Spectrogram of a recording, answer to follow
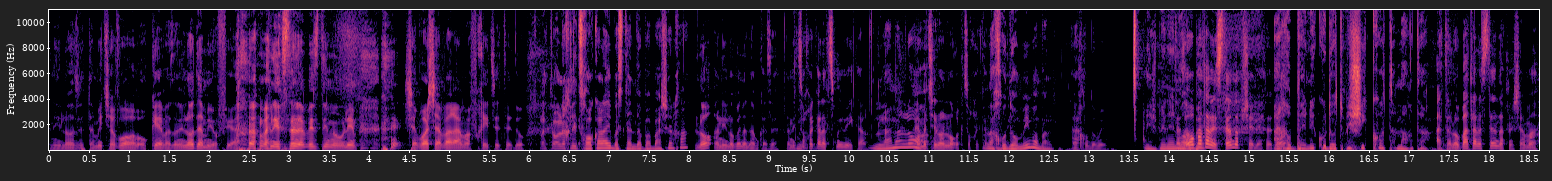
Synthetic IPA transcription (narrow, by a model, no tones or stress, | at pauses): anilo̞zet̪amid̪ʃavuaokevazanilojod̪eamiofiavaniust̪and̪apizt̪imeulimʃavuaʃeavaʁajamafχid̪ʃet̪ed̪u | atao̞le̞χlit͡sχo̞kalajbast̪and̪apabaʃe̞lχalo̞ʔanilo̞benad̪amkazeanit͡so̞χekalat͡smibeika̰ʁlamalo̞met̪ʃeluanilo̞ʁakt͡soχekanaχnud̪o̞mimavalanaχnud̪o̞mim | jeʃbenenaualobat̪alest̪end̪apʃeliat̪ajoaaʁbe̞ne̞kudo̞tmeʃikʰo̞tamaʁt̪aat̪alo̞bat̪alest̪end̪apneʃama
